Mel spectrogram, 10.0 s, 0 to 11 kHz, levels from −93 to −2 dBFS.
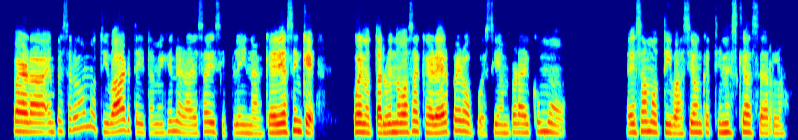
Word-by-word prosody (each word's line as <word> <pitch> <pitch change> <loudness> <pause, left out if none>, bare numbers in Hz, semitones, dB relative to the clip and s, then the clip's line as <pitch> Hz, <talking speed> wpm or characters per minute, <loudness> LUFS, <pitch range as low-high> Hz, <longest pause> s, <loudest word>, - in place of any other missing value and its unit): para 215 -2 +5
empezar 235 +5 -7
a 310 +3 -5
motivarte 230 -6 +1
y 195 - -8
también 195 +1 -10
generar 215 -6 -4
esa 205 +5 -5
disciplina. 190 -4 -5
Que 195 - 0
hay 195 - +6
días 210 +2 +5
en 240 - +3
que, - - +5 0.5
bueno, 210 -3 +4
tal 190 0 +3
vez 200 +1 +2
no 210 - +3
vas 210 +2 +2
a 230 - +2
querer, 200 +1 +4
pero 235 -5 -1
pues 180 -1 -11
siempre 200 0 -5
hay 200 -1 -1
como 215 -5 -4 0.7
esa 205 +3 +1
motivación 200 -1 0
que 195 - -6
tienes 205 -1 -2
que 215 - -2
hacerlo. 185 -2 -3
205 Hz, 190 wpm, -20 LUFS, 195-220 Hz, 0.7 s, hay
